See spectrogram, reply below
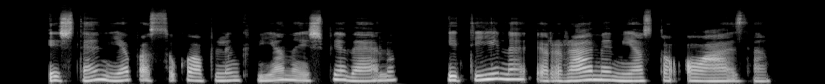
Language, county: Lithuanian, Telšiai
